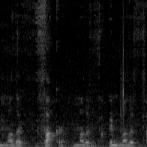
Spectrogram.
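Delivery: very soft muttering under breath. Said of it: "she's cursing under her breath".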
